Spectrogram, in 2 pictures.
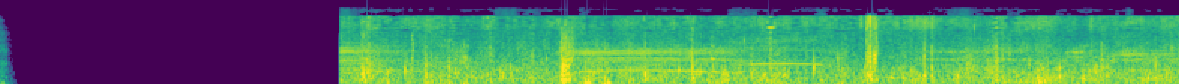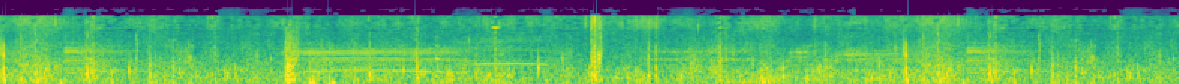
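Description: A sheep bleats twice, long wavering cries over steady rustling farmyard noise.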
